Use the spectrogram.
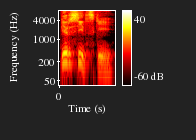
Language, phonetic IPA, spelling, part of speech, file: Russian, [pʲɪrˈsʲit͡skʲɪj], персидский, noun / adjective, Ru-персидский.ogg
- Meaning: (noun) Persian (language); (adjective) Persian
